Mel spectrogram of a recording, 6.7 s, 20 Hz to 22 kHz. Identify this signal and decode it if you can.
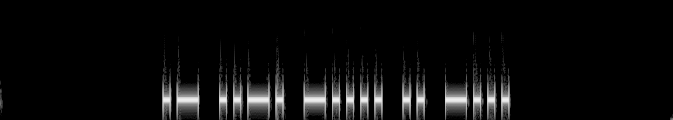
Morse code, heard as a keyed tone, about 20 wpm, 700 Hz. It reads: AF6IB
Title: Speed Racing - USA 2x2 Call Signs 17wpm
